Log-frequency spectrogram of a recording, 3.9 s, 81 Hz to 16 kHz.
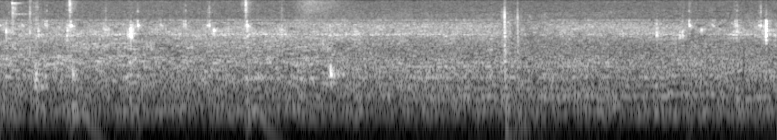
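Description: Quiet, continuous buzzing of bees in The Sims 4 hums along softly, with a few faint clicks and a low thump scattered through.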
